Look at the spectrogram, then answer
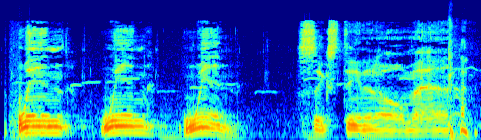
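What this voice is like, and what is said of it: Comedic impression of NFL figure. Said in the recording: “Frank Caliendo did a similar bit, although much funnier, imitating various NFL coaches reviewing the schedule. Two of his best are the Raiders' John Gruden and the Cowboys' Jerry Jones.”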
